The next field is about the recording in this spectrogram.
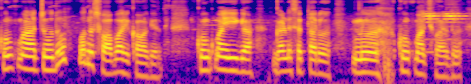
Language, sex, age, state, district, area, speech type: Kannada, male, 45-60, Karnataka, Koppal, rural, spontaneous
